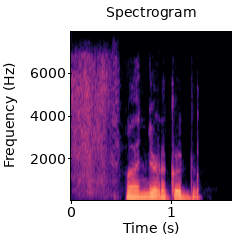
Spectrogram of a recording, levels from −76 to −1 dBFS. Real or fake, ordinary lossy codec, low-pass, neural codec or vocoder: fake; Opus, 16 kbps; 7.2 kHz; codec, 16 kHz, 2 kbps, FunCodec, trained on LibriTTS, 25 frames a second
